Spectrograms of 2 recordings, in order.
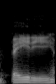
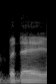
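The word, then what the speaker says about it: Badie: JK Dobbins is the clear-cut starter and they're getting Tyler Batty or Beday or however that he wants to explain say his name. Um I think it's Beday which is crazy.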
